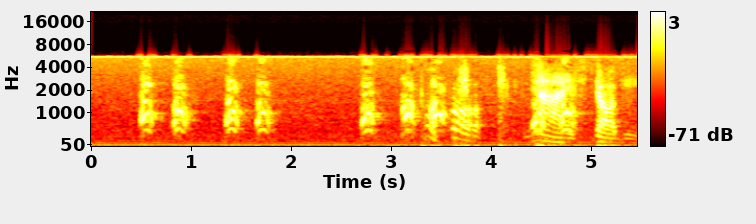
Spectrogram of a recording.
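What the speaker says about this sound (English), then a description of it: "Nice doggy. Good doggy. Go home." Dog barking in an old 1937 film comedy, a series of sharp yips and barks in short bursts, some rising into whining howls, fairly close.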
